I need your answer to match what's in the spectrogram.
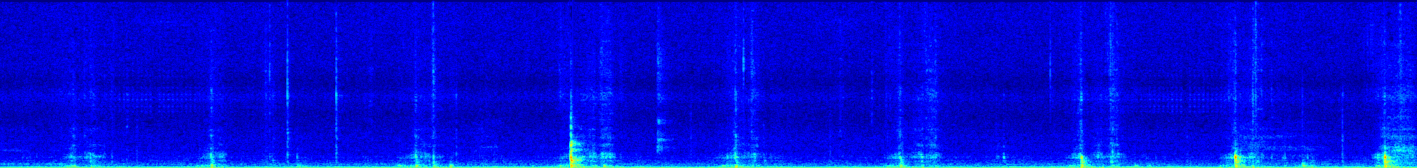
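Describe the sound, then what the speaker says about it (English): A big kitchen knife slicing through hard-boiled potatoes for potato salad, sharp chops landing against a cutting board at irregular intervals over a low steady hum, with no voices. "So we are going to be continuing on cutting these potatoes up."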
